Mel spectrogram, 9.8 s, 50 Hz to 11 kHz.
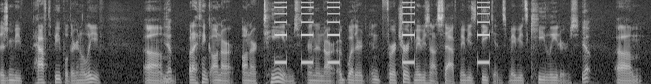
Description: Beep code, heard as beeps from a small speaker, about 900 Hz, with speech in English. 3-1-1. In Phoenix BIOS tables: DMA register failure.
